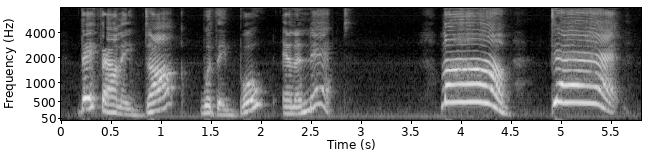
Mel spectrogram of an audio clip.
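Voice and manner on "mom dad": very high, loud calling shout. Reading a girl calling out to her parents, shouting. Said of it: "Daisy shouted".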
